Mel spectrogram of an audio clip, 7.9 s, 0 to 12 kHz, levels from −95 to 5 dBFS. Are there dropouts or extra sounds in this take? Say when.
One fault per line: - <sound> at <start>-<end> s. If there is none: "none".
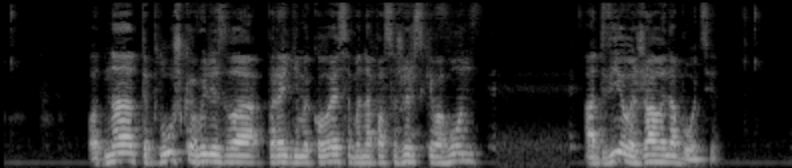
none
